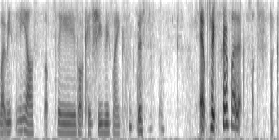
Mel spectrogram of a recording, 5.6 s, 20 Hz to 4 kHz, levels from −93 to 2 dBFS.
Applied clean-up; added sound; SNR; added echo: neural separator model SepFormer WHAM!.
